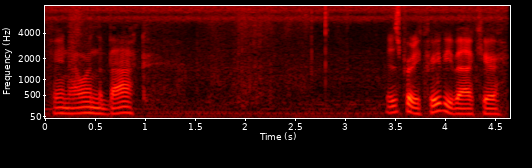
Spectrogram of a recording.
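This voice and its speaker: A young man filming himself as he explores a ruined town, narrating what he finds in a curious, hushed way. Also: fairly low pitch, steady tone, normal speed, a little hiss or hum. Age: young adult. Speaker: urban explorer vlogger. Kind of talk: walking exploration commentary. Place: outdoors and inside ruined buildings. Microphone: handheld camera held at arm's length.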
